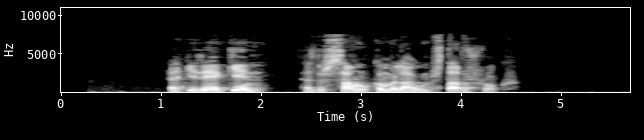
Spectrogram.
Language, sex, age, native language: Icelandic, male, 30-39, Icelandic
